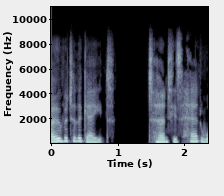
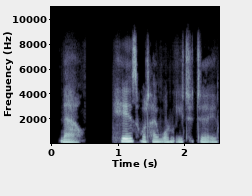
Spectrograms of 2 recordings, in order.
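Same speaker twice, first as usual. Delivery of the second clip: plain reading voice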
